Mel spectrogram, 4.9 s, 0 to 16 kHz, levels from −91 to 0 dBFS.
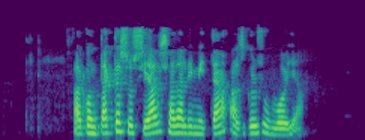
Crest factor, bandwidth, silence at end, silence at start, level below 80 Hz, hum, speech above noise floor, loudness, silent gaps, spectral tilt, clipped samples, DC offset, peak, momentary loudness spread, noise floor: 16 dB; 8 kHz; 0.85 s; 1 s; -62 dBFS; none; 66 dB; -17 LUFS; none; -4 dB/octave; under 0.1%; under 0.1%; -2 dBFS; 6 LU; -82 dBFS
